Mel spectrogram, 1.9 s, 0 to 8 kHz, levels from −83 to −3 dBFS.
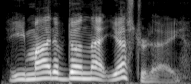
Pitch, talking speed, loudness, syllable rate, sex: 170 Hz, 190 wpm, -16 LUFS, 4.5 syllables/s, male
